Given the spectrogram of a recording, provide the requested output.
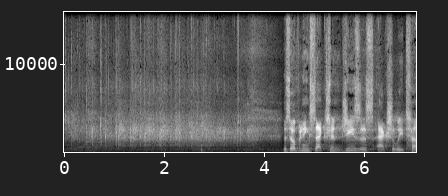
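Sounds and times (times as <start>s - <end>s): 
audience applause: 0.0s - 3.6s
speech: 4.4s - 7.0s.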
